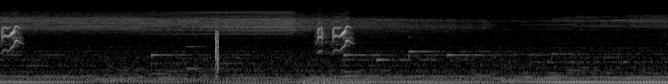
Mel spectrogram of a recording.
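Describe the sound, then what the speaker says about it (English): Bird calls in the Nancy Drew: Ghost Dogs of Moon Lake video game, a few short high chirps scattered over several seconds above a low, steady ambient hum, no voices. "so we got a yellow bird"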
